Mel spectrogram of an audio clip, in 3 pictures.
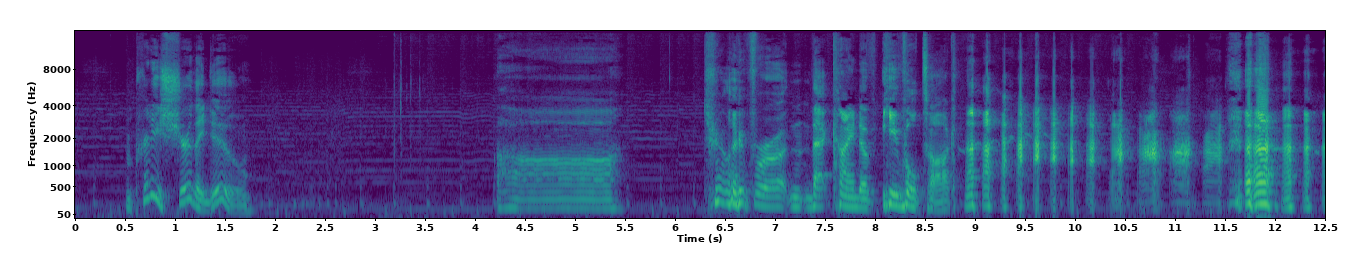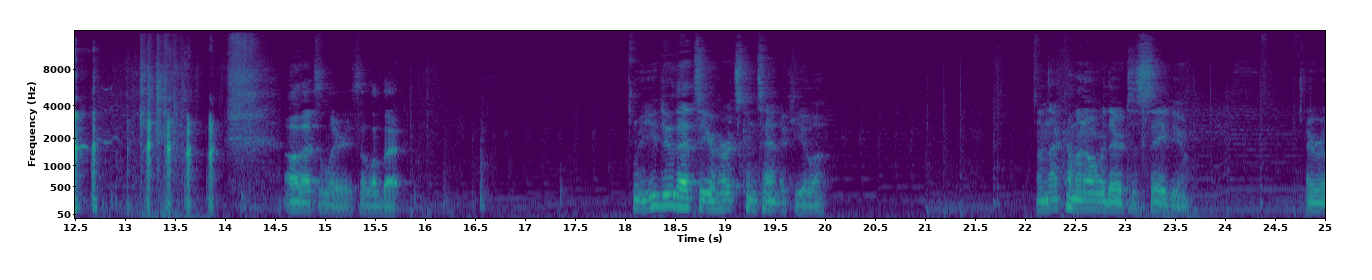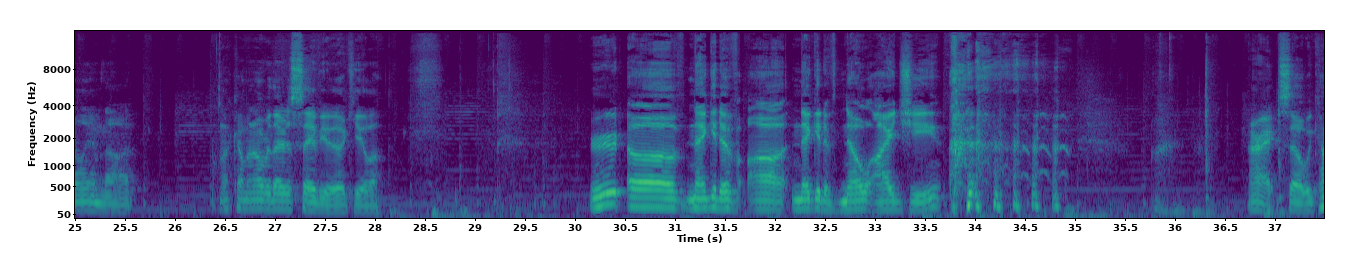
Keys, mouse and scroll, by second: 35.8 click, 36.3 space, 36.9 space.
